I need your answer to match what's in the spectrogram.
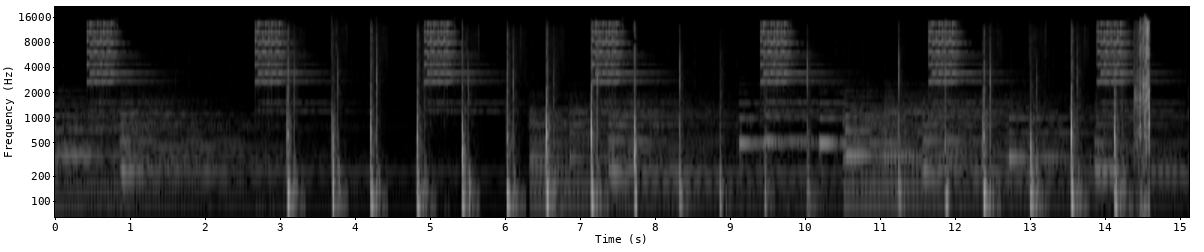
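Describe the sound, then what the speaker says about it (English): An old-fashioned telephone bell rings in repeated bursts in the Agatha Christie The ABC Murders video game, loud and close, with low tones sustained beneath the rings. "Poirot, the telephone."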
